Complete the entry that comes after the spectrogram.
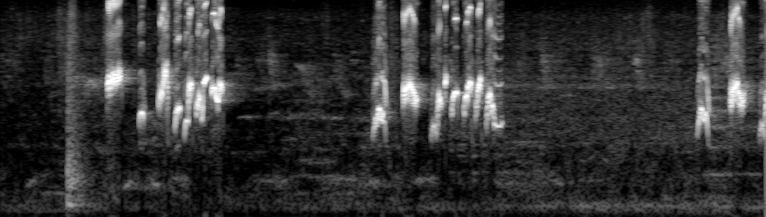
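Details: Morning song of a red-whiskered bulbul, with quick chattering runs of clear, warbled notes in three bursts separated by pauses, and a soft low rumble beneath.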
